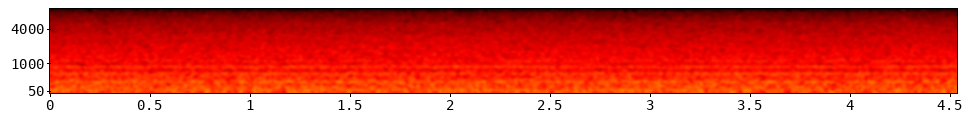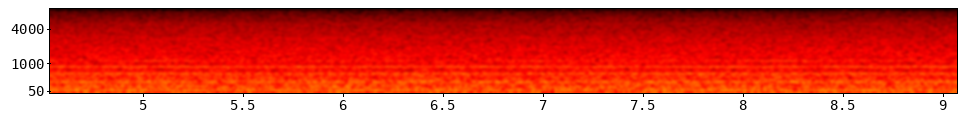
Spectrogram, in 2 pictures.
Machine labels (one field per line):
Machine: fan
